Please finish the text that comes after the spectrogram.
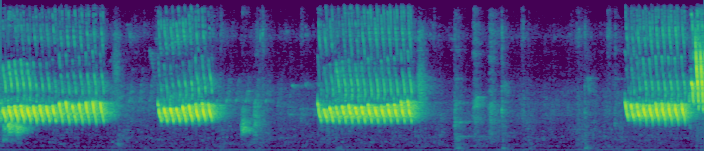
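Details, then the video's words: Canary-style song from a cinereous tit, locally gelatik watu: fast buzzy rolling trills in bursts of one to two seconds, separated by short silences, with soft scattered ticks in between. "Burung gLatek watu full isian kenari"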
